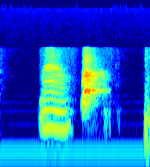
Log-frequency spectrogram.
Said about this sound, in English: Ah, what did I hear? Whose dog was that? That was Miss Green.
